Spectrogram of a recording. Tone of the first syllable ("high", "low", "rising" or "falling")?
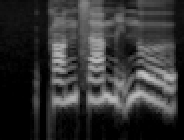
rising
